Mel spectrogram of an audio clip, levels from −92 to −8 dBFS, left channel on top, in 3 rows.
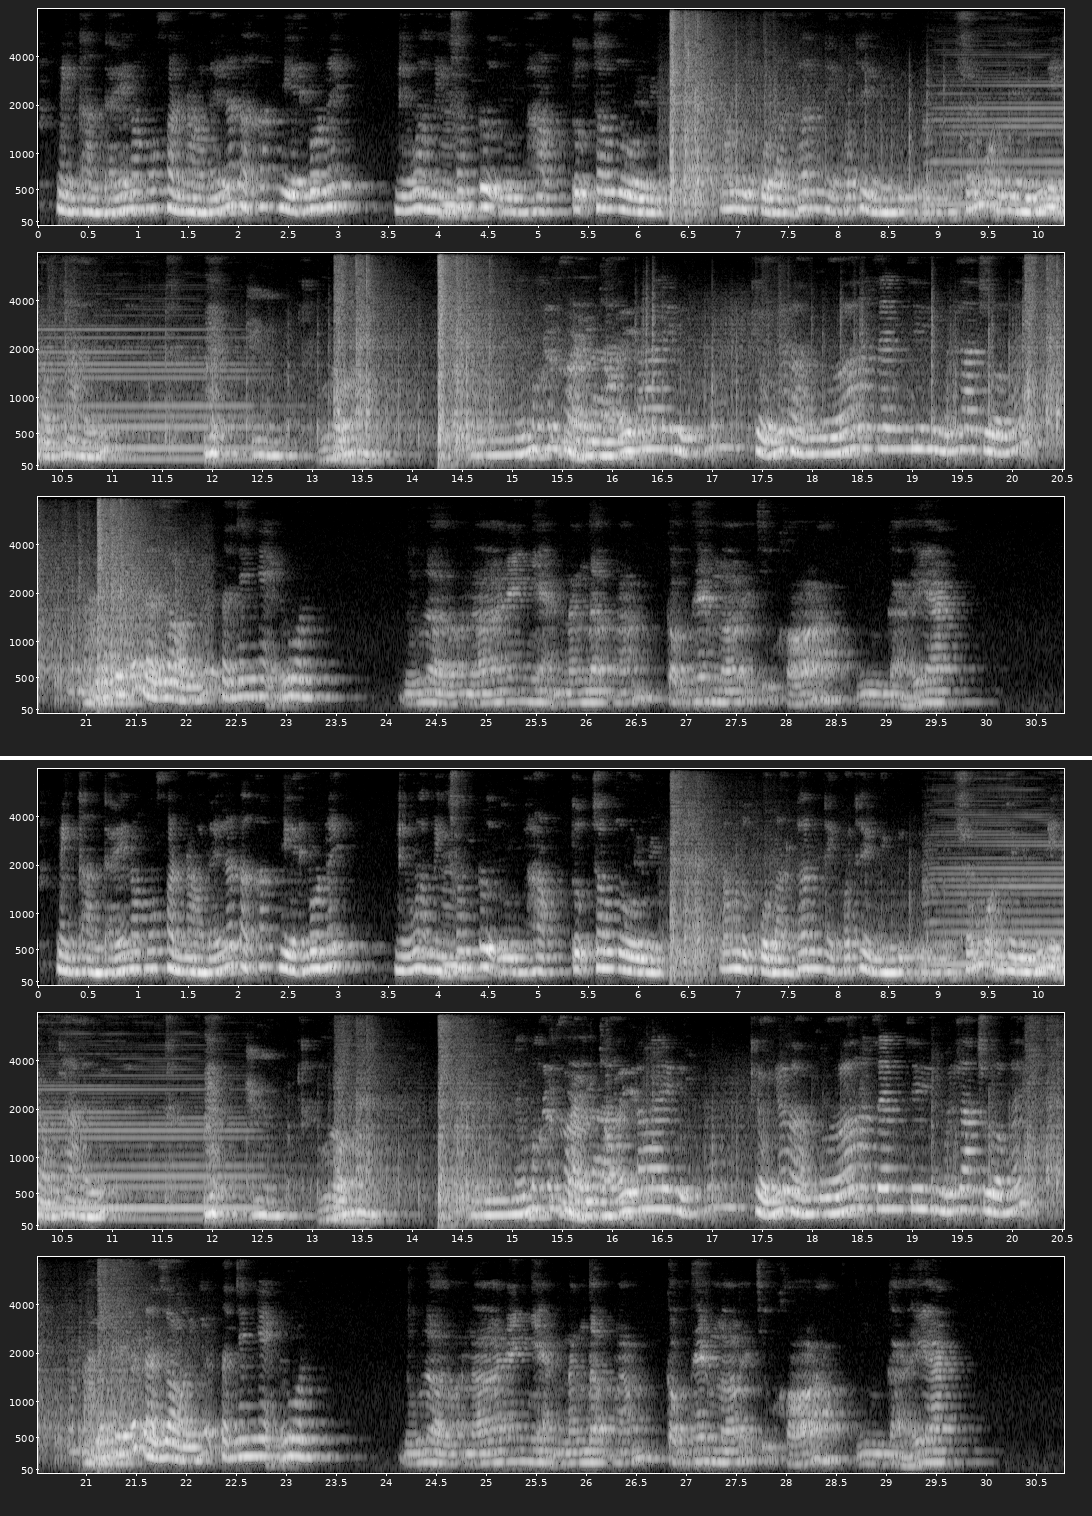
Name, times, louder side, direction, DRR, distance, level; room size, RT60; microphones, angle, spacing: voice 1, 0.0-3.0 3.6-11.0 11.5-12.8 13.2-13.7 14.6-20.1 20.8-23.3, right 1 dB, 75° right, -1 dB, 1.4 m, -23 dB
voice 2, 4.0-4.4 13.0-13.6 15.1-16.1 21.0-21.4 24.1-29.6, right 1 dB, 60° right, 0 dB, 1.9 m, -30 dB
sound 1, 6.2-22.3, left 4 dB, 90° left, 1.0 m, -36 dB
Bowed string instrument, 8.8-13.4, right 3 dB, 30° right, 0.9 m, -34 dB
11.0 x 8.7 x 3.3 m, 0.68 s
head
